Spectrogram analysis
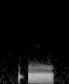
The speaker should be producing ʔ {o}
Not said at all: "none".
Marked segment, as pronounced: o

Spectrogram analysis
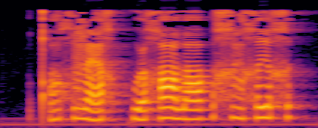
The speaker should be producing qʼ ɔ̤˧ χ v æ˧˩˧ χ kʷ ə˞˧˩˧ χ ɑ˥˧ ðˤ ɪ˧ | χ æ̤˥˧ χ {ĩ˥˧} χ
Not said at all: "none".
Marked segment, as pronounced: i˥˧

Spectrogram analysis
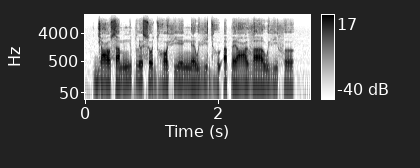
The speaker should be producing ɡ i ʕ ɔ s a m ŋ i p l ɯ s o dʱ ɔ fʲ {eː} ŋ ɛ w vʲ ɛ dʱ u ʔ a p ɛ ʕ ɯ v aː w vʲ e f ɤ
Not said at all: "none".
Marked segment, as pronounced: eː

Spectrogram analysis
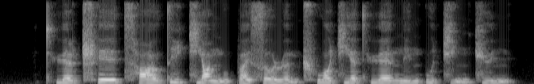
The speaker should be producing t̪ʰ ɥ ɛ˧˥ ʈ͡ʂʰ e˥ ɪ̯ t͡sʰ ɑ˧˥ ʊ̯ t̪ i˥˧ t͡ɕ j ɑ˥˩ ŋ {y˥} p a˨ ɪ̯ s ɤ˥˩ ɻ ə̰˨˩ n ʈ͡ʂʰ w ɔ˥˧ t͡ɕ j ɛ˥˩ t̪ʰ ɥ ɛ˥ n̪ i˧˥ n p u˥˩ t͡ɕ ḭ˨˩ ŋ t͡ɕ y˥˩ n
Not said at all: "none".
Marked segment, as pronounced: u˥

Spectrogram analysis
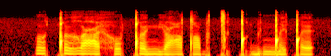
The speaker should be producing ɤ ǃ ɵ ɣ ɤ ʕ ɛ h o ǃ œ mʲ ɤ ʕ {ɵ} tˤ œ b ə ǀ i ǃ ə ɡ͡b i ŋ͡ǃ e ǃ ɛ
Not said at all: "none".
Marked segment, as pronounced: œ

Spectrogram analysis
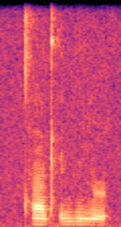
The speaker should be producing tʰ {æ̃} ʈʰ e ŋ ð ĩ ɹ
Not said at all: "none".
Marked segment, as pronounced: æ̃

